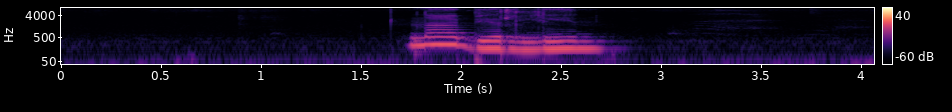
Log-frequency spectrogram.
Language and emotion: Russian, sad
